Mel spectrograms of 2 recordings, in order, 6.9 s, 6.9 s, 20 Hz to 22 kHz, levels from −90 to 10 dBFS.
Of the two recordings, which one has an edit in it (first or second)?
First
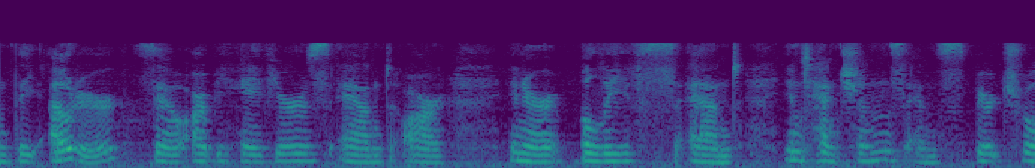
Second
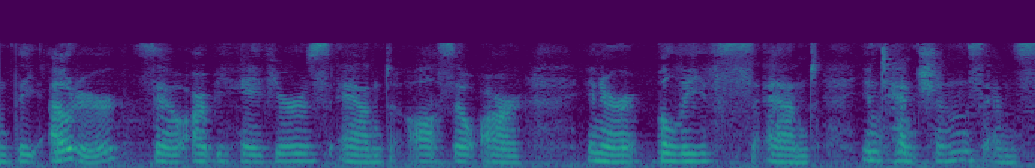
first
